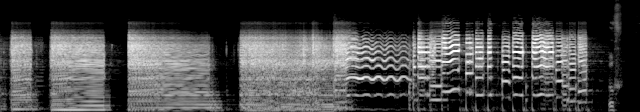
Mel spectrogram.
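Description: Thick, heavily distorted chords struck on the bass strings through a high-gain pedal: a few loud, sustained, compressed-sounding strums with short breaks, then quicker wavering notes and stabs, no talking.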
